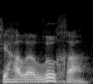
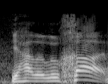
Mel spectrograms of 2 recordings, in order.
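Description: First: "Yahalelucha" with stress on LU and a falling end; correct stress. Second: "Yahalelucha" raised, with stress thrown onto the final CHA; mispronounced stress. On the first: Rabbi correcting the reading, "Yahalelucha" stressed on LU. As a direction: lean on LU in "Yahalelucha". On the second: Rabbi shows the wrong reading, "Yahalelucha" stressed on CHA. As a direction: punch the last syllable of "Yahalelucha". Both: Shown as a demonstration. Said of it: "No, it's Yahalelucha".

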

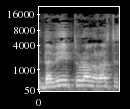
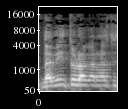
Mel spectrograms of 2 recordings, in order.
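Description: First: Higher, louder, fast accusation; mother scolding her little boy over the phone; mother yelling. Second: Much higher and louder accusation; mother insisting the boy took it; mother yelling louder. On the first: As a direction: accuse the child sharply. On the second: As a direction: press the child harder. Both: Retold or imitated. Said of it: "empieza a gritar".

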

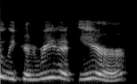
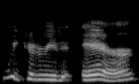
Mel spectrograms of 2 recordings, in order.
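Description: First: "ear" said with an EE vowel; read as ear. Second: "air" said with an open EH vowel; read as air. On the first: Teacher showing one reading of the word, "ear" with EE. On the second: Teacher showing the other reading of the word, "air" with EH. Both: Shown as a demonstration.

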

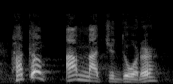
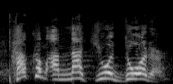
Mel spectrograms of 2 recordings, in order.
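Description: First: Said in the usual way. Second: High, slow, insistent question; insistent plea. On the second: Retold or imitated. Girl asks rabbi why she isn't his daughter, insistent plea. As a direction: press the question, stretching it out.

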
